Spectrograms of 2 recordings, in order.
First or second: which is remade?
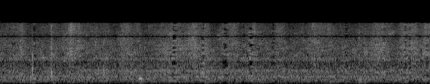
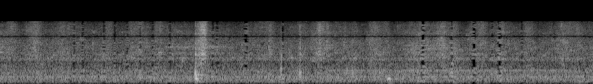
first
